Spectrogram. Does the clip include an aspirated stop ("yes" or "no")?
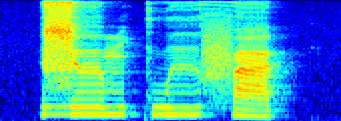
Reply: no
